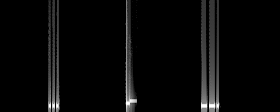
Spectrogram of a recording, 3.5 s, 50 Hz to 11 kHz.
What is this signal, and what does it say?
Morse code, heard as a keyed tone, about 48 wpm, 700 Hz. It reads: S G
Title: Single Character (Letter:Number:Punctuation:Prosign) Alt 50wpm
